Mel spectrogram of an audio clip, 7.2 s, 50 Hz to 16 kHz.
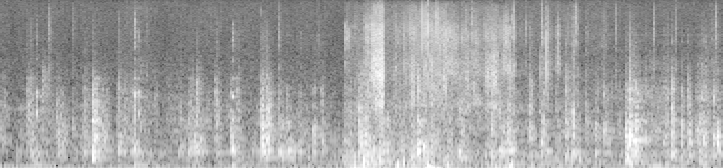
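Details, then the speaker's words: Hotpoint NSWM 1043C W UK N 10 kg inverter-motor washing machine, a few years old, about 27 minutes into a wash: irregular light ticks and creaks over the churning and water swish, seemingly from the top on one side. "oh I can hear the ticking you can hear it creaking and Ticking"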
